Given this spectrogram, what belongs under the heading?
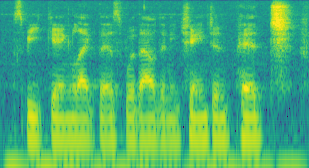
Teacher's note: an intonation from like an old sci-fi robot is very flat speaking like this without any change in pitch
